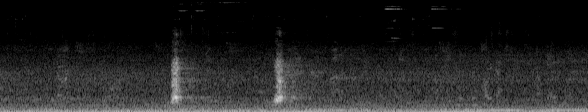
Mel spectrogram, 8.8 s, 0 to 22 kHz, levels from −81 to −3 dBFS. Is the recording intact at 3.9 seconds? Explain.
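Yes, the audio is intact at 3.9 seconds, with no dropout, click, distortion or other fault at that point.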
